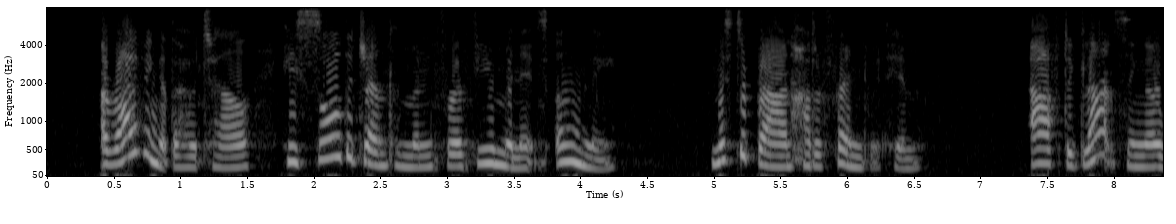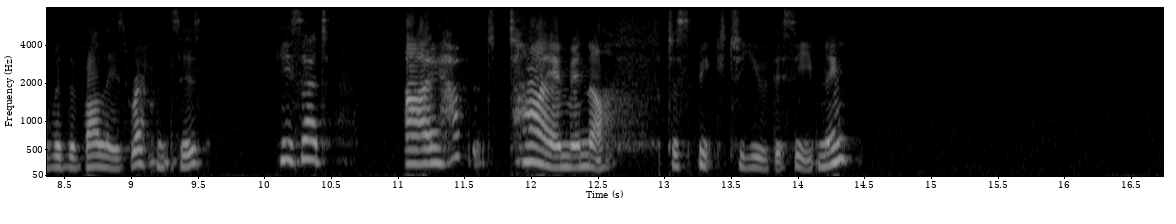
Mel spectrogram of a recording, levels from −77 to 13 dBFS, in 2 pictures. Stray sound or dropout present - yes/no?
no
